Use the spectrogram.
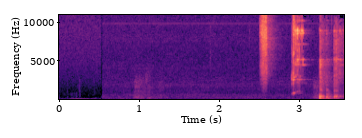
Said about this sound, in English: Is it the bottle's actually open now? The bottle's actually open.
